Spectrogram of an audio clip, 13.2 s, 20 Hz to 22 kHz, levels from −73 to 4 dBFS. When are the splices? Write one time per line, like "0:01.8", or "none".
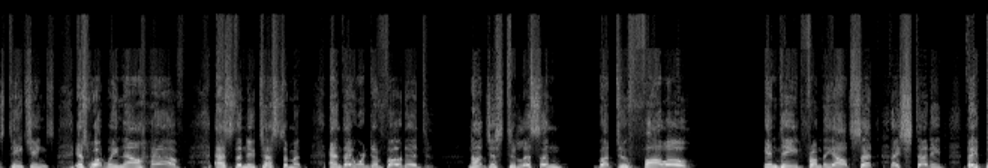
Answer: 0:11.8

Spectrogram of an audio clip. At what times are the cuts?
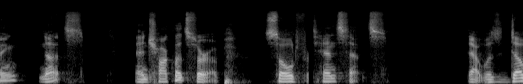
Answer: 0:03.0

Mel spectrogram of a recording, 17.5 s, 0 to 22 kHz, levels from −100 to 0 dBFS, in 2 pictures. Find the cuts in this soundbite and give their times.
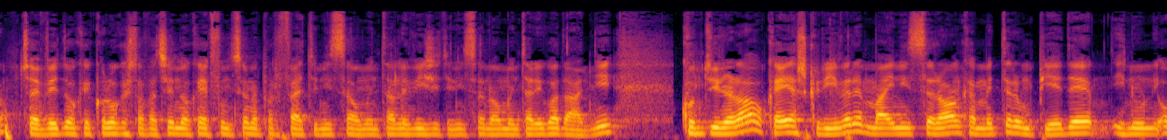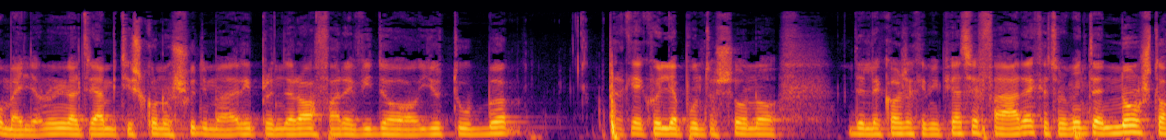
0:05.0
0:08.7

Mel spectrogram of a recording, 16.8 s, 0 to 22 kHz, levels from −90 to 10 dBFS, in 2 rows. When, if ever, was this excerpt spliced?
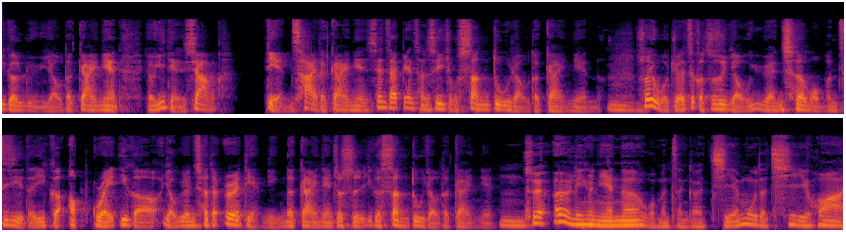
0:14.3

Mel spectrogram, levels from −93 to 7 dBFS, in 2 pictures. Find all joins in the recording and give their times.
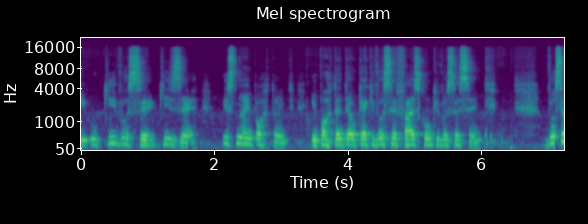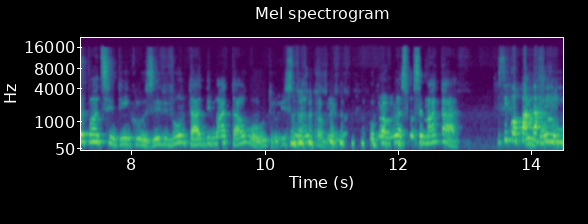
none

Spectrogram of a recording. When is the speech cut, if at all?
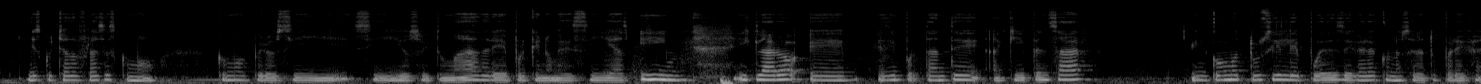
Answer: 0:06.3

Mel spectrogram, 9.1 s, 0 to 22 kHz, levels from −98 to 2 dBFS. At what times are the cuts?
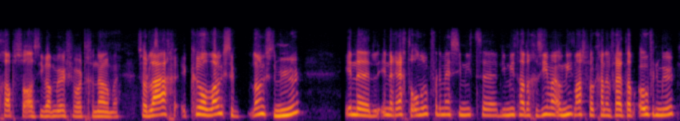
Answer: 0:07.7

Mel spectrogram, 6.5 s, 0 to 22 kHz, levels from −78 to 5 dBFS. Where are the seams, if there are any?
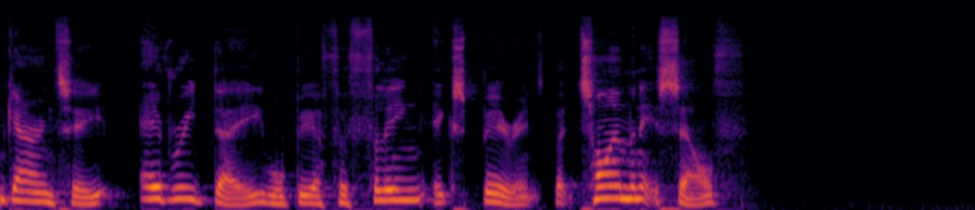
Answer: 0:03.6

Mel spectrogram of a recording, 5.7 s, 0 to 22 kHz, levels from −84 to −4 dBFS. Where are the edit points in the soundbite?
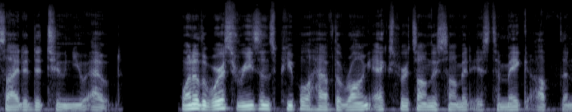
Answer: none

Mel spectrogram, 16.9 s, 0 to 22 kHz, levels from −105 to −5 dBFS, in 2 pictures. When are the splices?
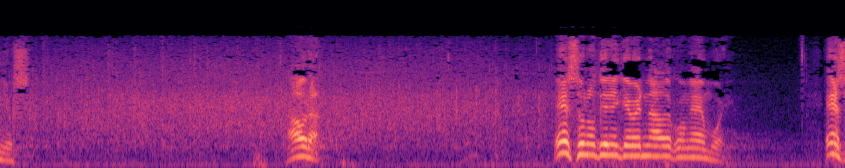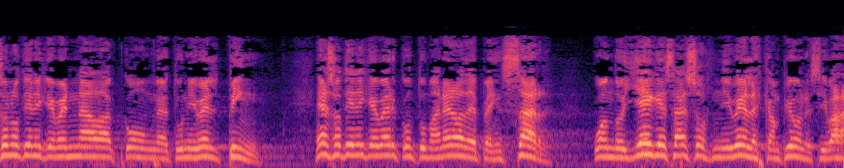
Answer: none

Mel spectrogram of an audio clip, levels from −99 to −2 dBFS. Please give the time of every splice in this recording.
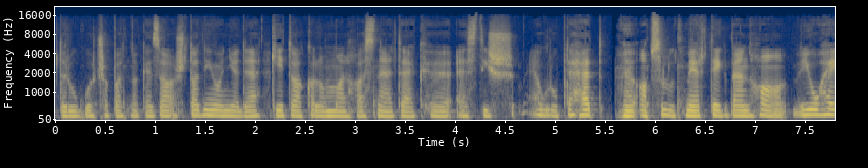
0:05.1

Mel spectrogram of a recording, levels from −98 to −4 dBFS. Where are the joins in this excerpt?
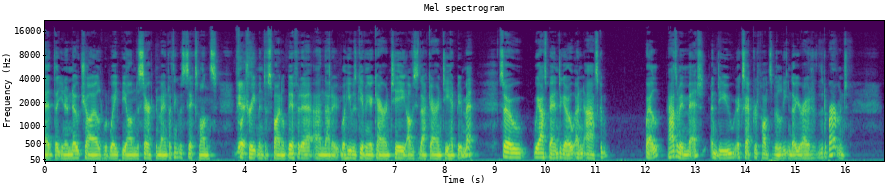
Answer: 0:05.9
0:13.3
0:14.9

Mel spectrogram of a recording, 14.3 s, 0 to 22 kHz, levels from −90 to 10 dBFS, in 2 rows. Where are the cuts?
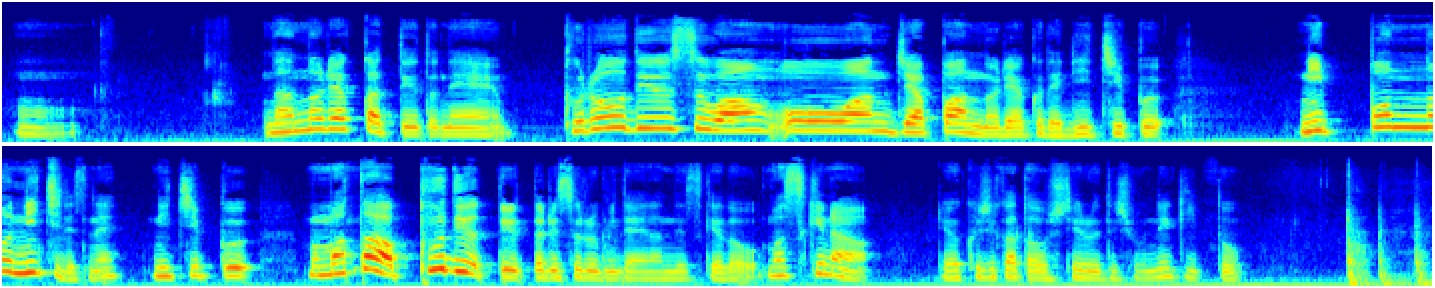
none

